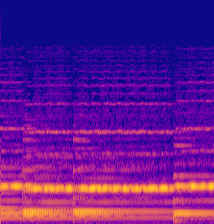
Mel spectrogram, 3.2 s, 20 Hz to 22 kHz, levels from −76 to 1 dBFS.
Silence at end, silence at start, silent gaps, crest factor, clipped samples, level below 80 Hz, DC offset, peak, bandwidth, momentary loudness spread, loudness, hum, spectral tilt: 0 s; 0 s; none; 12 dB; under 0.1%; -56 dBFS; under 0.1%; -2 dBFS; 9.2 kHz; 3 LU; -15 LUFS; none; -8 dB/octave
